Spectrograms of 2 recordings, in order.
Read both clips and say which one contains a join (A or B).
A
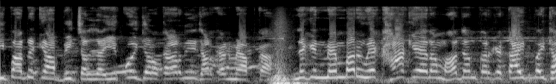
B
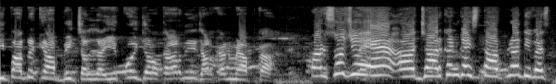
A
